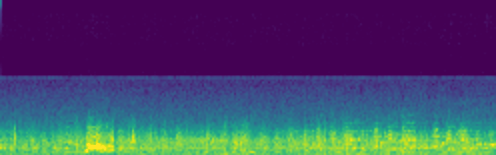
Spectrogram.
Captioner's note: train chugging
